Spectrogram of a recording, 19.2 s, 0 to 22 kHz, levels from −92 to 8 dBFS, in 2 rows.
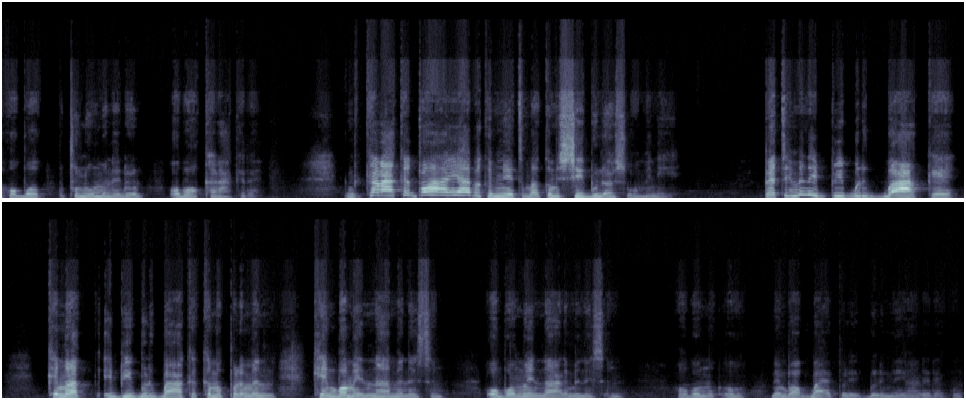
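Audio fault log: No faults heard in this clip.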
